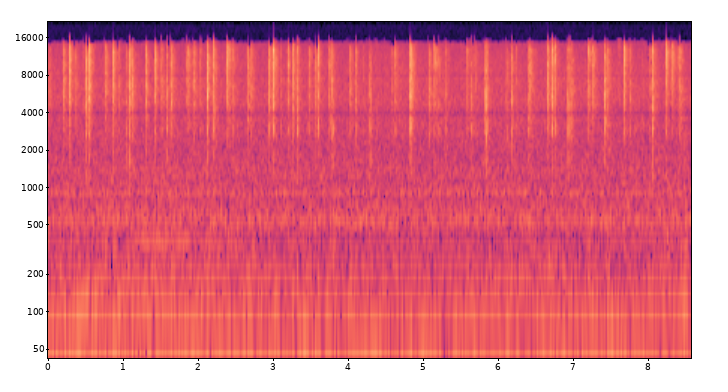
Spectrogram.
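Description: Long nails tap and scratch along the slats of a bamboo slat mat resting on a countertop. Dozens of quick, sharp, bright clicks land in uneven bursts throughout, each dying away almost instantly over a soft scratchy hiss and a faint low rumble.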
